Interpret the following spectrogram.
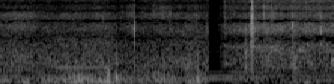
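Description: Wind buffeting the phone's microphone, a low rumble that breaks off abruptly about one and a half seconds in, leaving a quieter steady outdoor background.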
